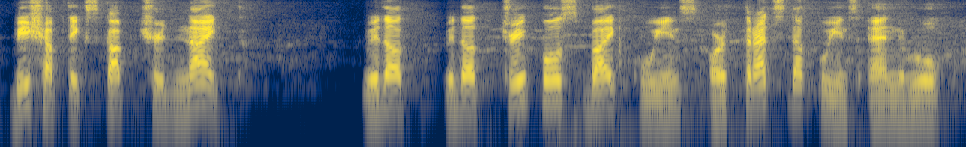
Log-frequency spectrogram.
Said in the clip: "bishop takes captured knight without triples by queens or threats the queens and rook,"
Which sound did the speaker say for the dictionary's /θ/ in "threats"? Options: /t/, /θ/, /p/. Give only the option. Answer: /t/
